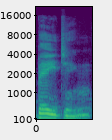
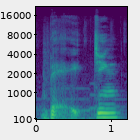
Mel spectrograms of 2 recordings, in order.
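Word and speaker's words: 北京: Beijing. Beijing. It's easy once you know. Beijing. And now you know. It's not Beijing, it's Beijing. Beijing, third, first.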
